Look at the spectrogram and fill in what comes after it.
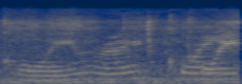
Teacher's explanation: your mouth is gliding from one to the next so you almost hear two sounds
